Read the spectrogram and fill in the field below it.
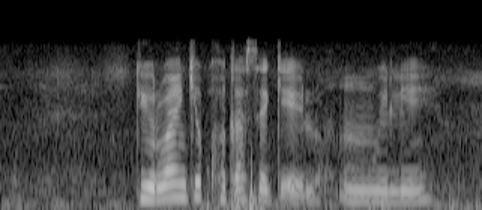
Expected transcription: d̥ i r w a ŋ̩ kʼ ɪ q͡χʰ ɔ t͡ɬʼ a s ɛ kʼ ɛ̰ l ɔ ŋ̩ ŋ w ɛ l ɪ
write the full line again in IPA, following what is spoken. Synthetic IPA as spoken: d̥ i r w a ŋ̩ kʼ ɪ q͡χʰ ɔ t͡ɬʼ a s ɛ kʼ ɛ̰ l ɔ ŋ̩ ŋ w ɛ l ɪ

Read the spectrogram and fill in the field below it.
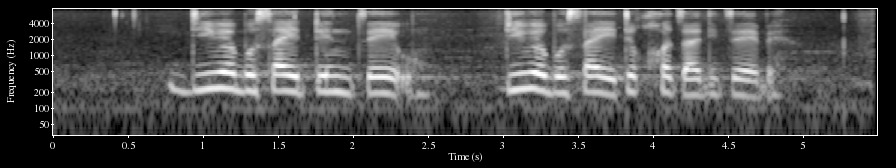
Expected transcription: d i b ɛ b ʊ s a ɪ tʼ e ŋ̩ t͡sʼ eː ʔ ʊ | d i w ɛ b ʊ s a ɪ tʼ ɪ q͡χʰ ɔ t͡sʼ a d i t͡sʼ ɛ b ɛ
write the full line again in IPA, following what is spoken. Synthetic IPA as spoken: d i w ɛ b ʊ s a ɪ tʼ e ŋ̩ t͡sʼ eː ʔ ʊ | d i w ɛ b ʊ s a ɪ tʼ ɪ q͡χʰ ɔ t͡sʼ a d i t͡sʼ ɛː b ɛ

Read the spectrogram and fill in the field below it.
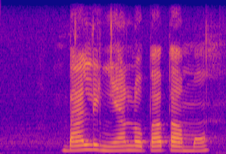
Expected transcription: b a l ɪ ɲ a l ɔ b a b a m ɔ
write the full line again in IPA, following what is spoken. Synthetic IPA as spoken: b a l ɪ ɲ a l ɔ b a b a m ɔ

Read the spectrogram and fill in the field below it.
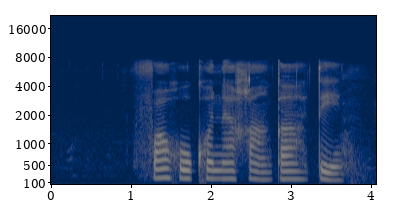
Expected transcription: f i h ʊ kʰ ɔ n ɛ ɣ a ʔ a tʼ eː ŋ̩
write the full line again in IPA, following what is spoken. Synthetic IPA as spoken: f a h ʊ kʰ ɔ n ɛ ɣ a k a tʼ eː ŋ̩

